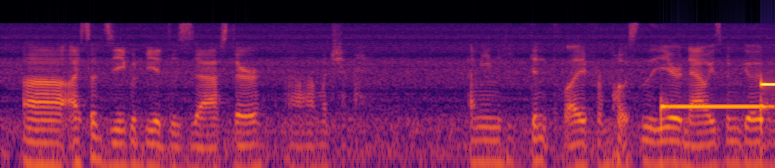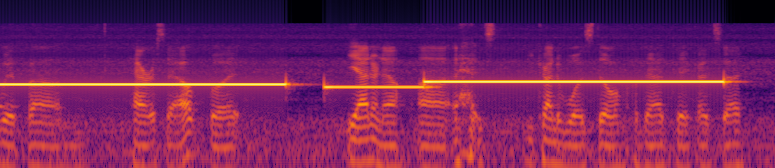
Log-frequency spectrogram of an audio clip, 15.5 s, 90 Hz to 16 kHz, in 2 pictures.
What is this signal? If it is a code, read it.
Two-tone page, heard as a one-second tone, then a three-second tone, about 600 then 1180 Hz, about 1090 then 1290 Hz, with room echo and speech in English.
